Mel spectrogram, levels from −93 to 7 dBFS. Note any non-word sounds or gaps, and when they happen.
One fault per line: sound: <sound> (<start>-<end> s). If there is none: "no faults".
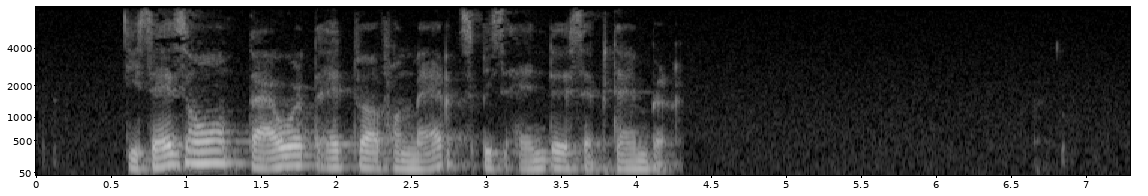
no faults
